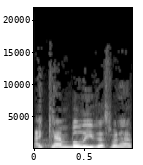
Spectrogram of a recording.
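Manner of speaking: ordinary talk, nothing marked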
